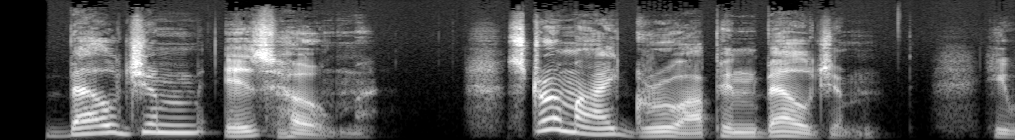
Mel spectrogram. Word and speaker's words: Stromae: Turn the page in your magazine to learn more about Stromae. – 1. My plus stro. Stromae is the word maestro with the last syllable first.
